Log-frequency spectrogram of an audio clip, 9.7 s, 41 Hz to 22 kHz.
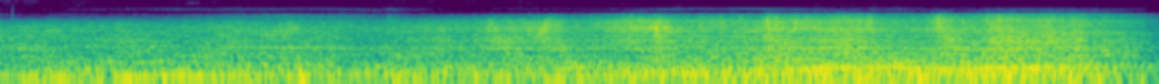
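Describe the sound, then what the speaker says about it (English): A JetBlue Airbus A321 airliner flies overhead near Rosedale and Valley Stream, its engines a loud, steady roar that builds and swells toward the end with no one speaking. "here's another one of those JetBlue Airbus 321"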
